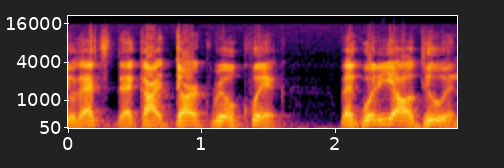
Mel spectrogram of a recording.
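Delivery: ordinary delivery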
